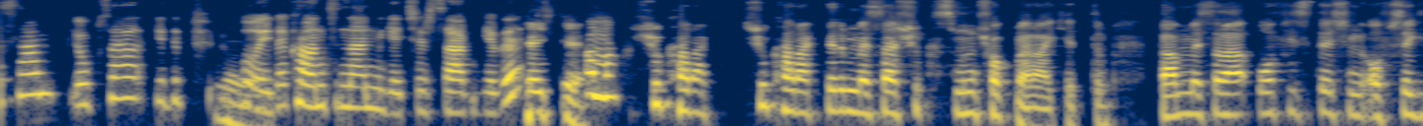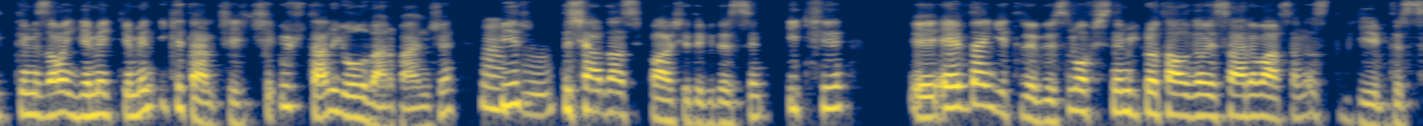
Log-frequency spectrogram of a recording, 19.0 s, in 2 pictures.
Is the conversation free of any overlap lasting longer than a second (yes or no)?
yes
